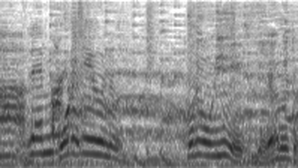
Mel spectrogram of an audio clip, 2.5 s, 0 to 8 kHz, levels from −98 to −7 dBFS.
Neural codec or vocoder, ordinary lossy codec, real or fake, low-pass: codec, 16 kHz, 8 kbps, FreqCodec, larger model; none; fake; none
